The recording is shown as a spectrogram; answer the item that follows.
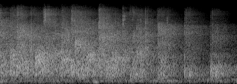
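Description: Audience applauding, a dense patter of hand claps that thins out near the end.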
